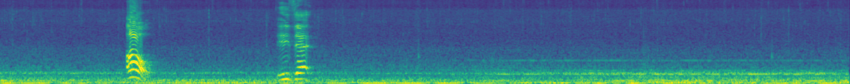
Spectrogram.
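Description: Steady rain and a dark thunderstorm rumble through a horror video game scene, with two sharp bursts cutting in early over the constant low wash of rain, while someone speaks and exclaims over it.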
